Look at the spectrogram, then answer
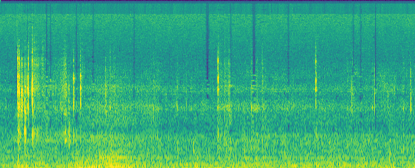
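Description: A car backing up down a city alley at night, a steady low engine rumble with mechanical hum, close and continuous, with no voices.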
